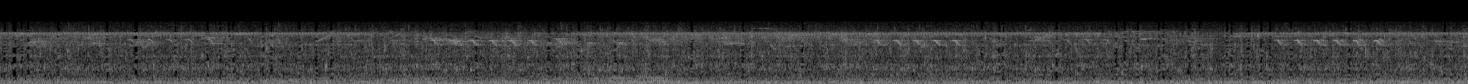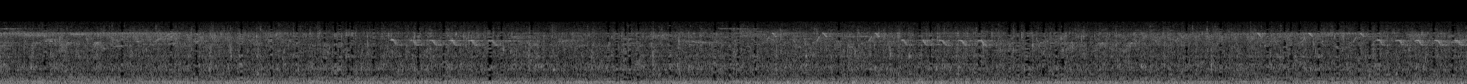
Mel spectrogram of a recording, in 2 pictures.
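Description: A songbird repeating a short phrase of evenly spaced notes every two to three seconds, over a steady high-pitched whine that drops out now and then and a steady low hum.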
